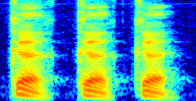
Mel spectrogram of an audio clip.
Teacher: When you make a G, that's the back of your tongue going real high.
